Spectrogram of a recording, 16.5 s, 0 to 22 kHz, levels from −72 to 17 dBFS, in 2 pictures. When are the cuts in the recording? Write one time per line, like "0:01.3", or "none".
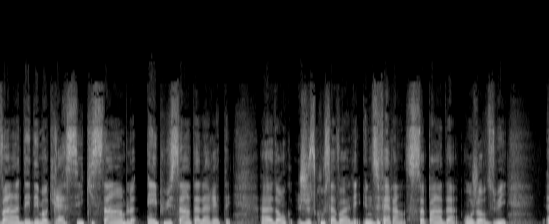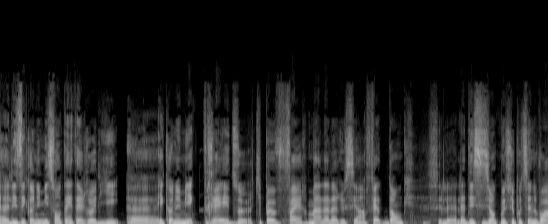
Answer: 0:10.6

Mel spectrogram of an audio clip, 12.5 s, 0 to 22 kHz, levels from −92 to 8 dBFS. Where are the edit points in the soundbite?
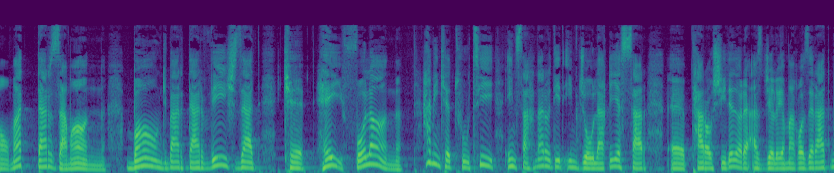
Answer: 0:08.3

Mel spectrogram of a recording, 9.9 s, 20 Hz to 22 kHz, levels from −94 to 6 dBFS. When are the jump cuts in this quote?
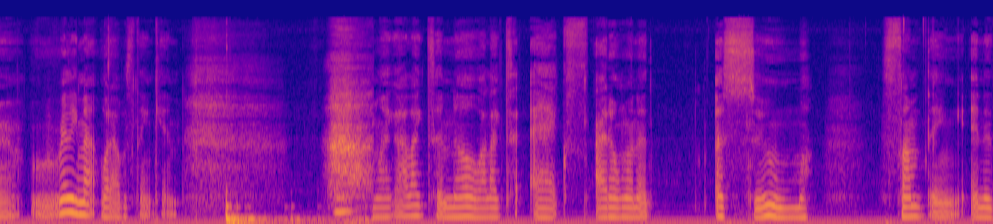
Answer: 0:03.7
0:05.9

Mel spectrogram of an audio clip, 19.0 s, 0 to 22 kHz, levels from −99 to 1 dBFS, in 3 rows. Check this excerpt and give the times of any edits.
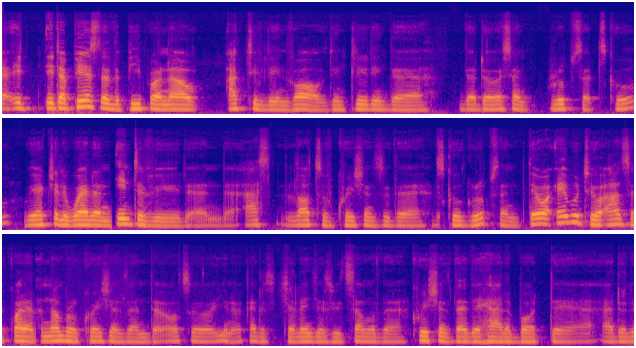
0:10.7

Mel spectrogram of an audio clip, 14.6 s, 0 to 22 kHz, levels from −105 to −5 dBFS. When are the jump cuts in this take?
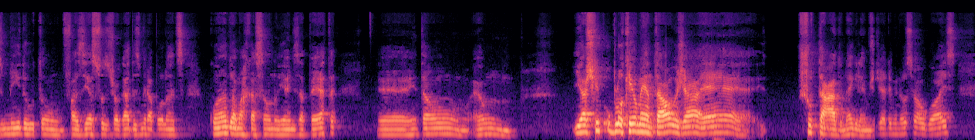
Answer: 0:05.5
0:13.1

